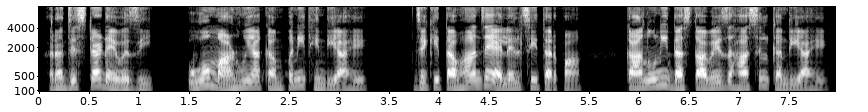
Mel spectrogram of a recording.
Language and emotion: Sindhi, neutral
